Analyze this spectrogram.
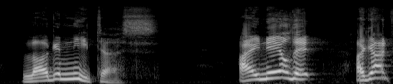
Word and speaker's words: Lagunitas: Another hard word for me to pronounce. Lagunitas.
